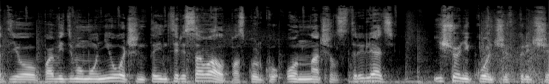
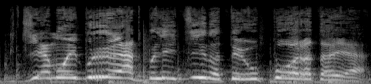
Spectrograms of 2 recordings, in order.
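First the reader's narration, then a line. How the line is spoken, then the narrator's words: Shouting. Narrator (Russian): кричал Клаудио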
